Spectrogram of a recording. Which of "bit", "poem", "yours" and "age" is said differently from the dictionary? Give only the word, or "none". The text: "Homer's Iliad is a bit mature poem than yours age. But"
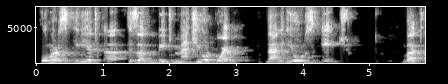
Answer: none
